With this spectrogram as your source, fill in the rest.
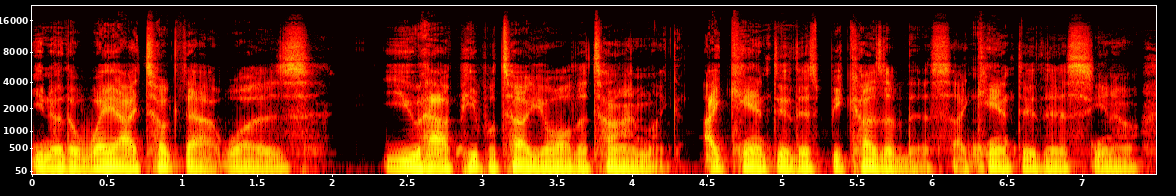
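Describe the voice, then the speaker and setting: A man's very deep, low-pitched voice with a dark, mellow tone, somewhat breathy, with an American accent, fairly even intonation and a fairly slow pace, in a very clean recording with a silent background. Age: 40s. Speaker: gym owner, brain tumor survivor. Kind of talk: interview conversation.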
